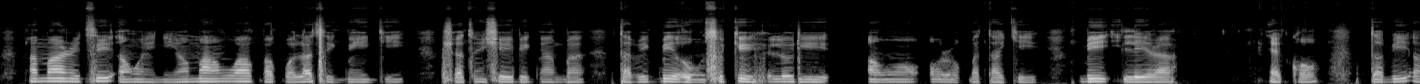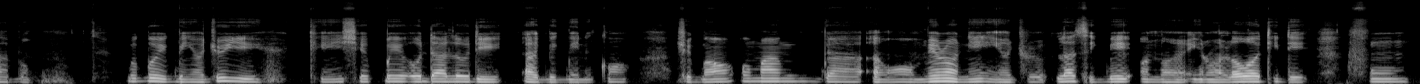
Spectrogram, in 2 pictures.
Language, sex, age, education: Yoruba, male, 46-60, tertiary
